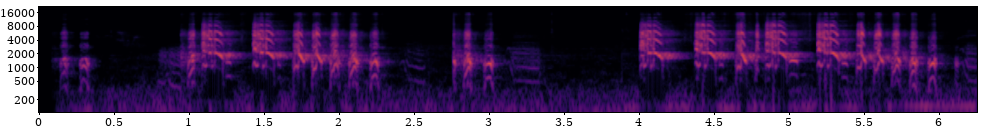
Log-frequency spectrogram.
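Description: A partridge gives loud, harsh, grating squawks in bursts of rapid repeated notes, about three per second, with short pauses between bursts.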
